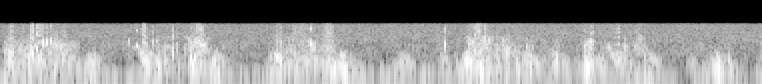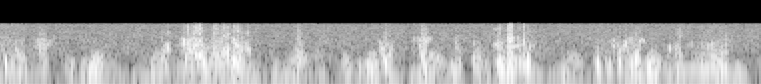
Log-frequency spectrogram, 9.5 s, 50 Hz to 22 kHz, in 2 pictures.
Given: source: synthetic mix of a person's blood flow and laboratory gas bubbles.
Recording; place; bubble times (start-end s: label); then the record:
Doppler ultrasound of blood flow; precordium
0.02-0.50 s: bubbles
0.78-1.32 s: bubbles
1.69-2.15 s: bubbles
2.75-2.82 s: bubbles
2.90-3.50 s: bubbles
3.62-4.06 s: bubbles
4.52-4.61 s: bubbles
4.75-5.12 s: bubbles
5.70-5.73 s: bubbles
5.76-6.35 s: bubbles
6.60-6.68 s: bubbles
7.10-7.23 s: bubbles
7.34-7.48 s: bubbles
7.56-7.66 s: bubbles
7.70-7.79 s: bubbles
7.83-8.11 s: bubbles
8.46-9.33 s: bubbles
From the record:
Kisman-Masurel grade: 243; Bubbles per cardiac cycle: several, 3 to 8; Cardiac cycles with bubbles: 100%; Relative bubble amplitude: loud (0.450 to 0.775); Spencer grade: 3 (all of the cardiac periods contain showers or single bubble signals, but not dominating or overriding the cardiac motion signals); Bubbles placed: anywhere in the cardiac cycle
